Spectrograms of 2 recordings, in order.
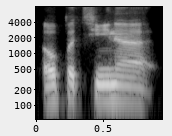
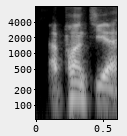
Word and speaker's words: Opuntia: Oh, this is the Opatina Patchopus. Okay. It's actually Opatina or Opatina. I always say it wrong. Upatini. How do you say it? Opuntia? Apuntia, yeah.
